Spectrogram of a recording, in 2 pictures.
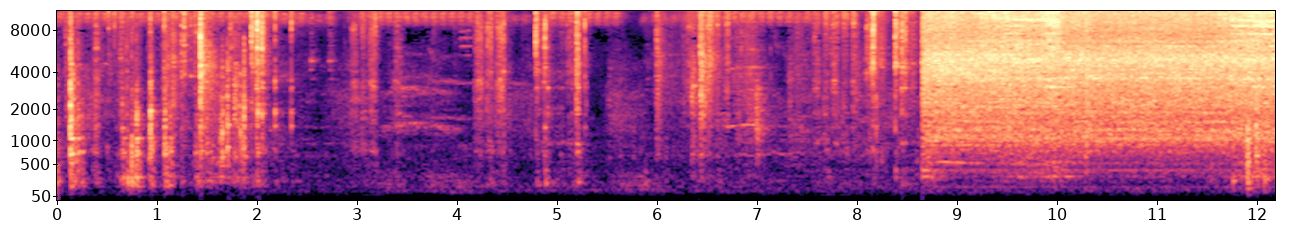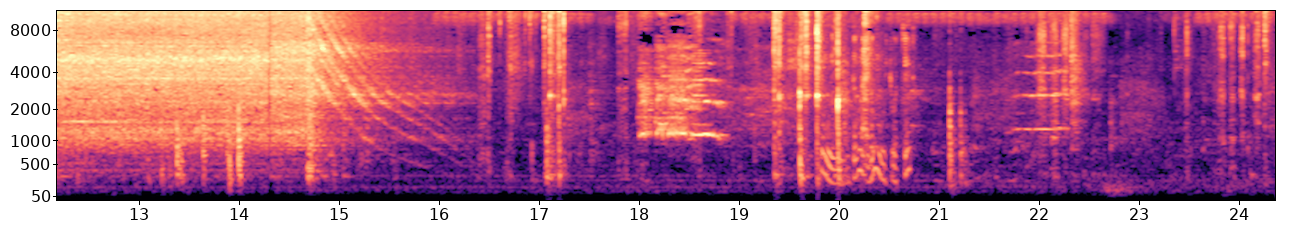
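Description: Scattered knocks and clicks of wood being handled. About eight seconds in, a power tool starts abruptly, runs steadily for about six seconds, then winds down.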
